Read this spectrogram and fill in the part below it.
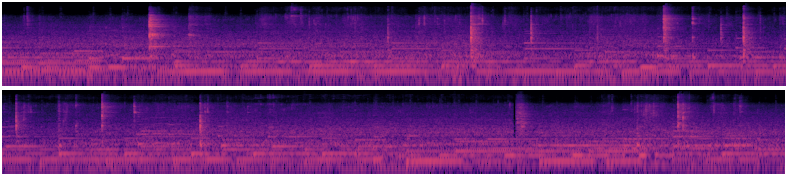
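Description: Mustard seeds, garlic, dry red chillies and curry leaves sizzle and pop in hot oil in a pan on a stove, a steady frying hiss broken by sharp clinks of a spoon against the pan, with no voices.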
